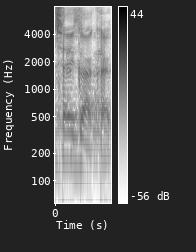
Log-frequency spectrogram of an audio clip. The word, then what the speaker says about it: сайгак: помощью рисования думаю пора начинать итак давайте рисовать сайгака кстати как правильно произносить сайдак илистый как сайгак ага хорошо просто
